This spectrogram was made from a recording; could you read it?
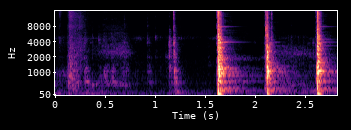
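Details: John Deere tractor in neutral won't start: single sharp clicks about every half second with no cranking.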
